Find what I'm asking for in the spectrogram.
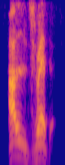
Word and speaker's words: Aldred: Bible name, T-I-M-O-T-H-Y, and my surname is Aldred, A-L-D-R-E-D.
